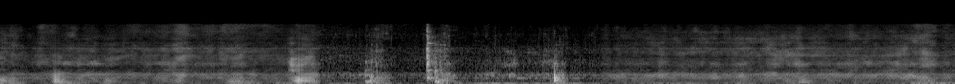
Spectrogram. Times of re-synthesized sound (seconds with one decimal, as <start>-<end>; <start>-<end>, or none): 0.0-3.2; 6.0-9.6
